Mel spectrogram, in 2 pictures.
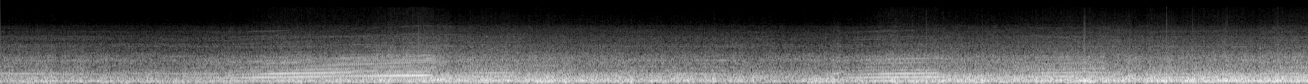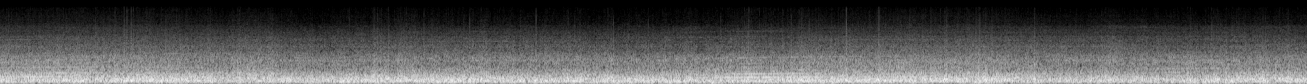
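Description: A motorcycle engine hums and revs up as the rider accelerates.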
